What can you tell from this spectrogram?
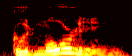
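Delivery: slow, loud, booming friendly whale greeting; a big gentle whale saying hello; lightly voiced booming whale; deep rumbling whale voice. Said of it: "a deep voice rumbled".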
